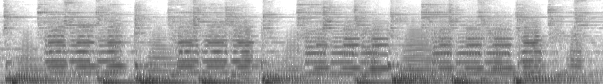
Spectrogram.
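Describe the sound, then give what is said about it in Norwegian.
A brief, loud three-second snippet of a song plays with steady rhythmic pulses and layered harmonic tones, a full band sound without any talking over it. “Den er den dere hører et lite klipp på tre sekunder fra nå.”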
